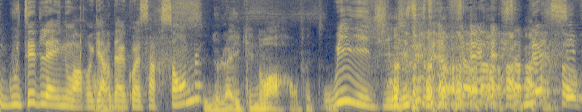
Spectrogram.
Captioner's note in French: rires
